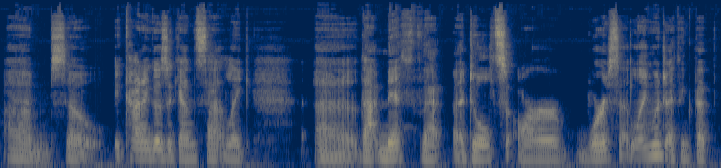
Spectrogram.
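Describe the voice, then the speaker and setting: A woman's voice: sits low, steady tone, unhurried, creaky, warm tone. A young adult woman with an American accent, talking informally and reflectively as a student, thinking aloud with frequent hesitations and "like" fillers. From United States. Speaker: university student. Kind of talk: informal reflective monologue for a class.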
